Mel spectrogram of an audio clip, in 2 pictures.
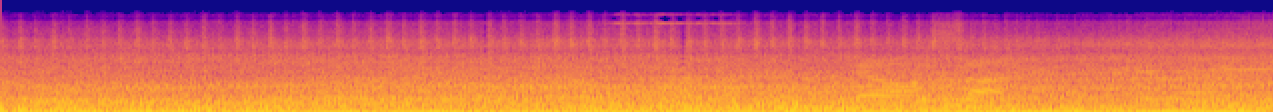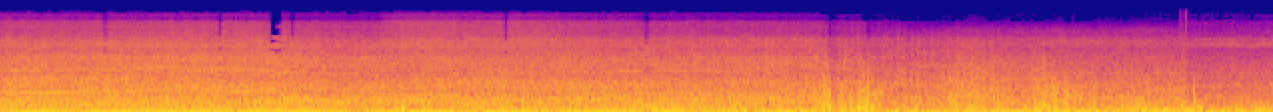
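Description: Steady city traffic heard from a moving bicycle: a constant low rumble with buses and cars running close alongside.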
